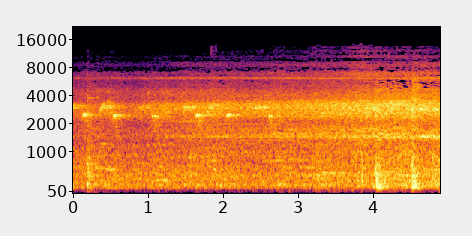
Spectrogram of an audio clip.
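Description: E231-series electric commuter train pulling out of the station, its cars rolling past with steadily rising wheel and running noise. A few sharp knocks come near the end as the wheels pick up speed.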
